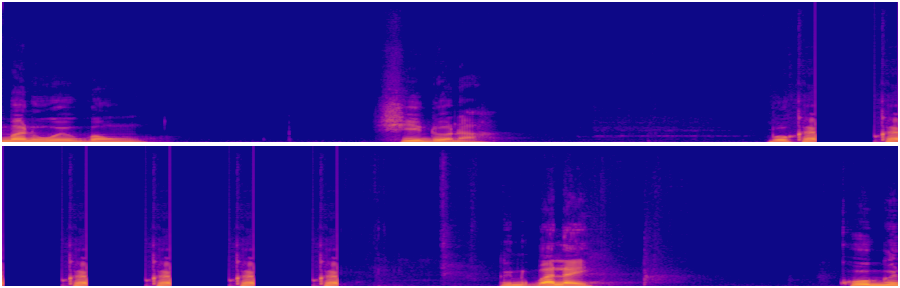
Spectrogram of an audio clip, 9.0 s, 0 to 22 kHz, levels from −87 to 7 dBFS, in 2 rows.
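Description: Stutter with silent gaps, 4.06 to 6.15 s: a 121 ms speech fragment repeats five times, each followed by 297 ms of digital silence, an even 418 ms cycle. Playback likely stalled, replaying its last fragment at each retry, and the speech meant for that span is lost.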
